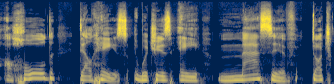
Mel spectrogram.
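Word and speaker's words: Ahold Delhaize: Shop is owned by I believe believe it's pronounced uh aold Del Hayes which is a massive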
